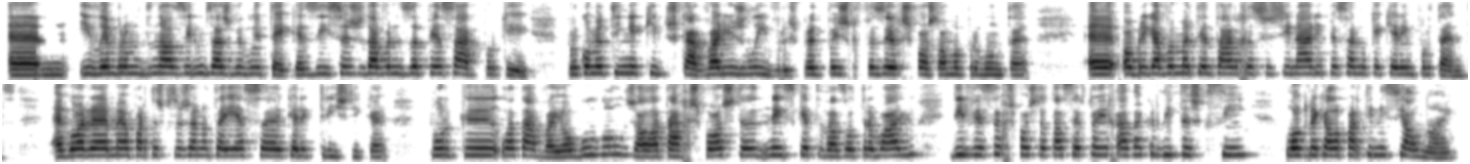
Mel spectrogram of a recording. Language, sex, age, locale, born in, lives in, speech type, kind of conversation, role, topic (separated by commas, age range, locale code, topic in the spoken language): Portuguese, female, 35-39, pt-PT, Portugal, Portugal, conversation, unstructured, none, Você já ficou impressionado com alguma inovação recente?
